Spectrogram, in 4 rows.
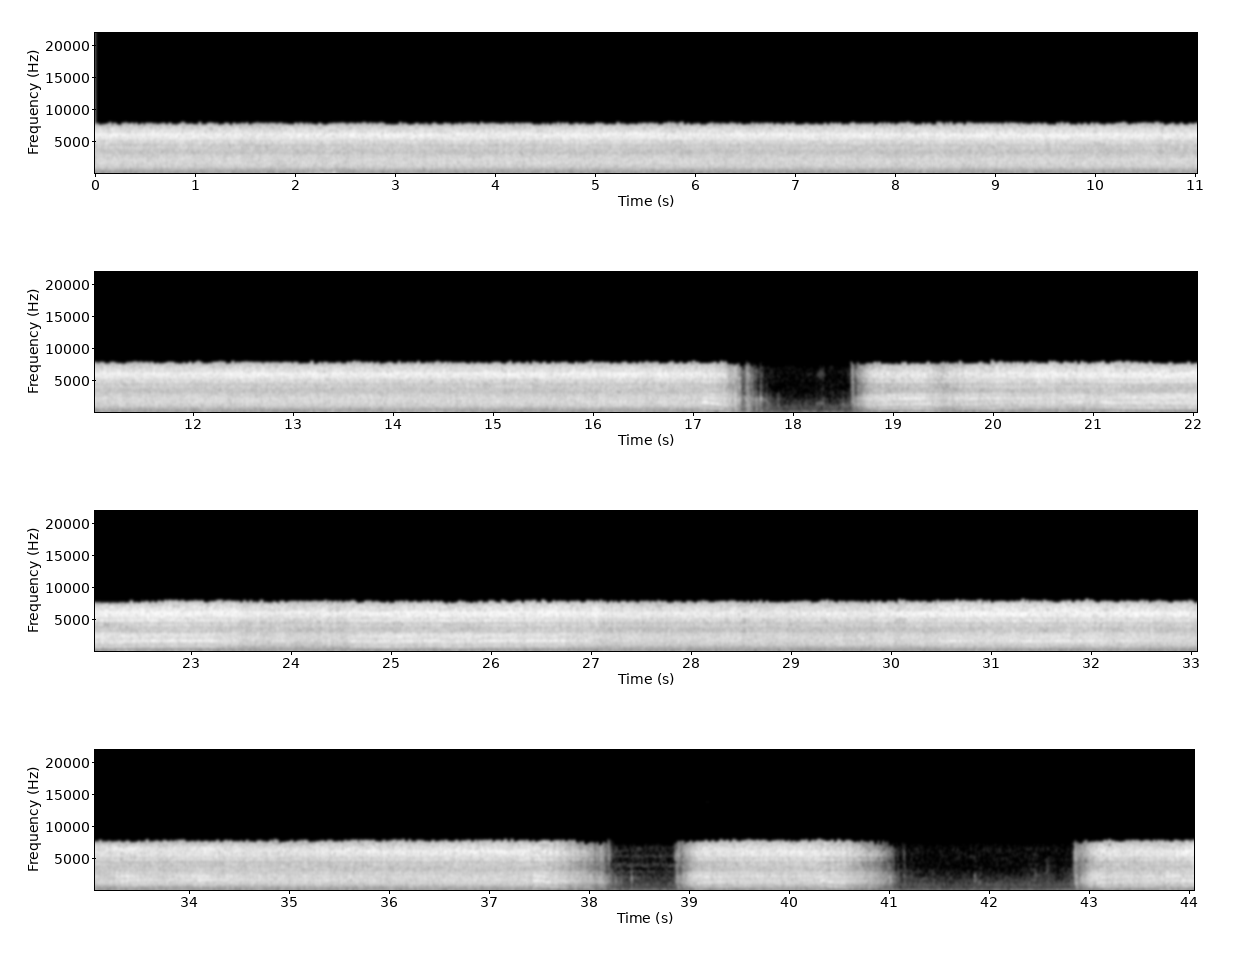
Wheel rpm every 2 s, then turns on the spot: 230, 230, 230, 230, 230, 230, 230, 230, 140, 100, 210, 230, 220, 230, 230, 230, 230, 230, 180, 80, 50, 80.
none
